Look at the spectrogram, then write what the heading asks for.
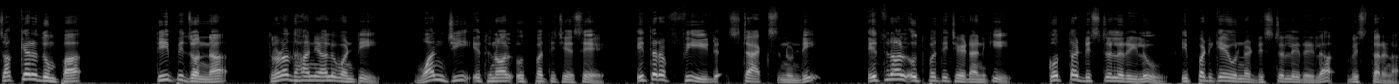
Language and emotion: Telugu, neutral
